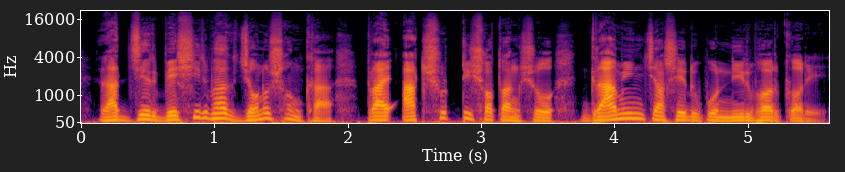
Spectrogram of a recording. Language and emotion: Bengali, neutral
